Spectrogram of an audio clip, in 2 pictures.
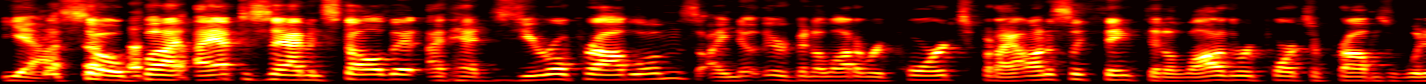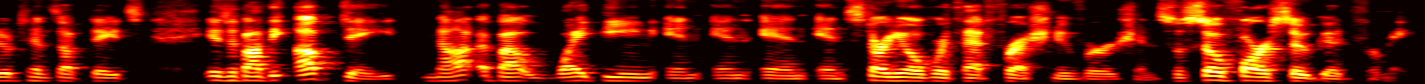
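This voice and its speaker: A man's voice: medium pitch, fast talker, hardly any pauses, a bit bright. A man co-hosting an education technology podcast, giving earnest, opinionated advice in casual talk with frequent restarts. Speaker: podcast co-host. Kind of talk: casual tech chat.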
